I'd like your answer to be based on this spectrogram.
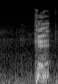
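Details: Single abrupt voiced hiccup with sharp onset and quick cutoff over quiet outdoor background; person with ongoing hiccups, hiccups (singultus).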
